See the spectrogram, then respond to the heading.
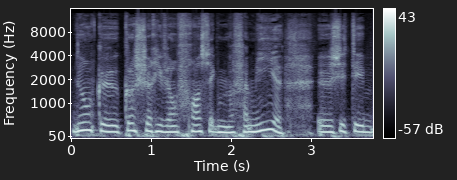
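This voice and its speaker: An older retired woman from Italy, answering interview questions in a halting way, full of restarts. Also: on the low side, steady tone, a little mellow, slightly rough. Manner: halting, with many restarts and fillers. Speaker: interviewee, neighborhood volunteer.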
